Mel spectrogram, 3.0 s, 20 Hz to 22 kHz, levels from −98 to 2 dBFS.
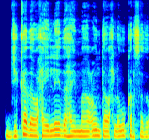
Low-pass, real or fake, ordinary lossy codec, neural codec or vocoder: none; fake; none; vocoder, 44.1 kHz, 128 mel bands every 256 samples, BigVGAN v2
